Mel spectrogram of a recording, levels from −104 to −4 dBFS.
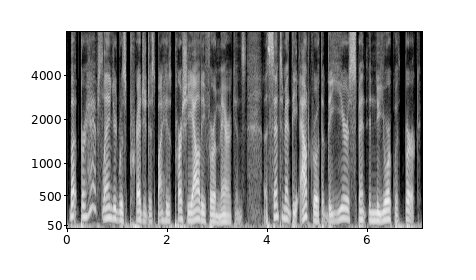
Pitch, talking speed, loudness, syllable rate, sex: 135 Hz, 195 wpm, -19 LUFS, 5.8 syllables/s, male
